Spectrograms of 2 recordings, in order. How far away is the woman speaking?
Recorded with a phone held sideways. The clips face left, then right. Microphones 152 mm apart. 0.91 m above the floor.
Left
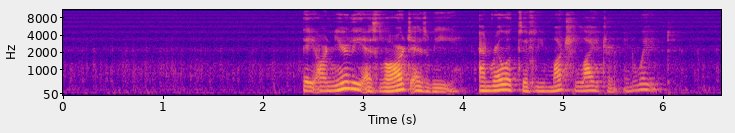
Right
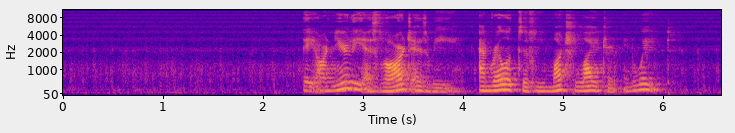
About 1.3 m.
